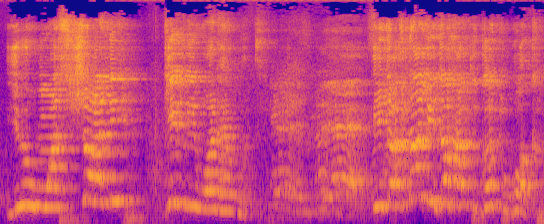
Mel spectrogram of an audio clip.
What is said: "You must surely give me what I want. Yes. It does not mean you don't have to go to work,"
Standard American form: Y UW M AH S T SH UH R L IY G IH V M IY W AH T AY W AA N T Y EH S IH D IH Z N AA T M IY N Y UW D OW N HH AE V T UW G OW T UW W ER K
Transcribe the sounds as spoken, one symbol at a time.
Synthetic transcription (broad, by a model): Y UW M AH S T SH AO L IY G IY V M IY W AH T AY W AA T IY IH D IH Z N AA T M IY D OW N HH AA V T UW G OW T UW W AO K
